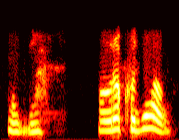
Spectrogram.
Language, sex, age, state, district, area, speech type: Odia, female, 60+, Odisha, Angul, rural, conversation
